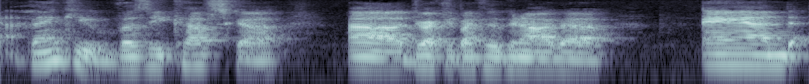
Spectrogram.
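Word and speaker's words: Wasikowska: The 1996 Anna Pacwin Charlotte Gainsboro Zepharelli film and the 2011 Mia Wasakowski I believe it is pronounced Vuzikovska. Thank you. Vuzy Kovska.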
